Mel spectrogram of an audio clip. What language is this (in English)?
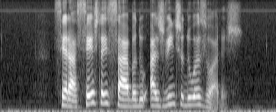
Portuguese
